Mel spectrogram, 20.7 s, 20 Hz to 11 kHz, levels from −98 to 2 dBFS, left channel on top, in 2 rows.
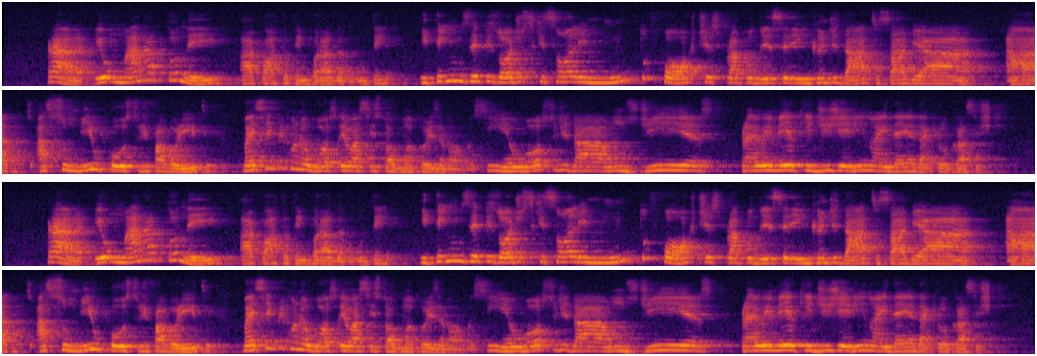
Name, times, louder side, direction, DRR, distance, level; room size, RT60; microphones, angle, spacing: voice 1, 0.5-9.8 10.0-12.5 12.7-17.4 17.7-20.2, right 1 dB, 10° right, 9 dB, 0.9 m, -28 dB
25.0 x 11.0 x 4.9 m, 0.87 s
head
